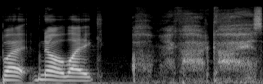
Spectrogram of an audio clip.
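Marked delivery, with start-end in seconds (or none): 1.3-2.6 hushed whispered aside. Real, not acted. Bride telling viewers about the first look, awed whisper. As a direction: breathe it out, still overwhelmed.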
